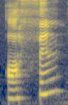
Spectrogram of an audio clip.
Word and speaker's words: often: only one word how often that's a silent T often or how well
